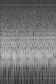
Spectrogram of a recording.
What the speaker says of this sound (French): Ah, il y a un petit coup de turbo.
